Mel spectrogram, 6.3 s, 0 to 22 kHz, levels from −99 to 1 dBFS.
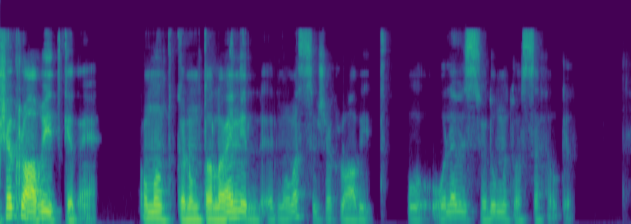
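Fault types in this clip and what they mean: Zipper noise: speech level falls about 10 dB in unsmoothed 1 dB steps, roughly twenty a second, from 2.28 to 2.83 s, each one clicking.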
